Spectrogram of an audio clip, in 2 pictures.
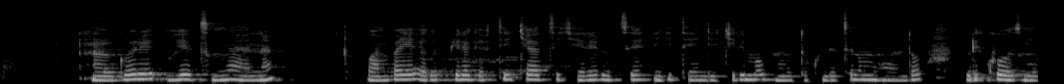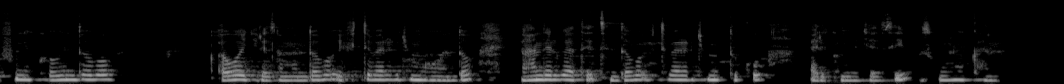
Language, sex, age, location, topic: Kinyarwanda, female, 18-24, Huye, health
